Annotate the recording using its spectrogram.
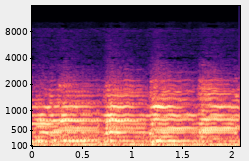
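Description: Guitar playing the accompaniment of a Sardinian cantu a chitarra in the 're' mode, with plucked chords struck about three times over sustained notes. The sound is the dull, narrow sound of an old restored recording.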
